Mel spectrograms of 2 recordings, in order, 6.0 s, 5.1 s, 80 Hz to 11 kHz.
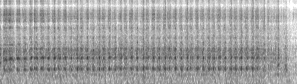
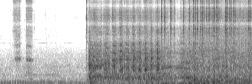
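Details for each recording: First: Ford 9N tractor that sat for five years cranks at about four compression pulses a second without catching; points were just filed and adjusted with good spark, but the carburetor is off, so no fuel supply. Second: Ford 9N tractor that sat for five years, after carburetor reassembly, fires on ether with the gas tank off, catching at once and settling into a steady, even run; normal start.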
